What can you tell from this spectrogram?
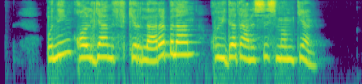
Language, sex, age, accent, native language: Uzbek, female, 12-17, Jizzax, Uzbek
